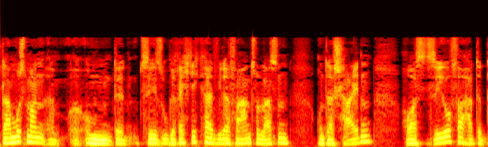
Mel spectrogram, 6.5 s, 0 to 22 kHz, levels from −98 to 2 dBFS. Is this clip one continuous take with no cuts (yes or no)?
yes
